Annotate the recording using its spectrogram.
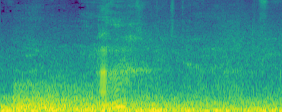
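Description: A man exclaims in surprise.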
